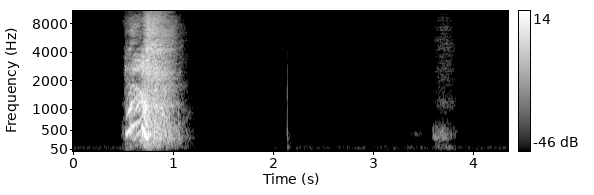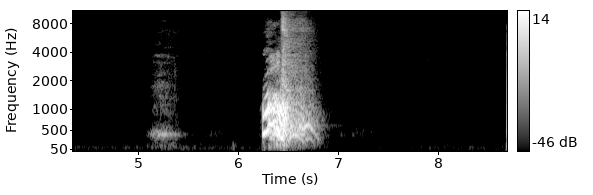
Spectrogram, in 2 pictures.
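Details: Day 2 of a cold: two loud, explosive sneezes, each preceded by a quick breath in, with soft breaths and sniffs between them.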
